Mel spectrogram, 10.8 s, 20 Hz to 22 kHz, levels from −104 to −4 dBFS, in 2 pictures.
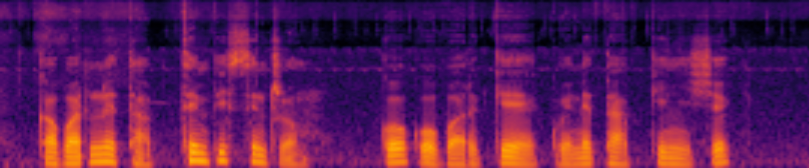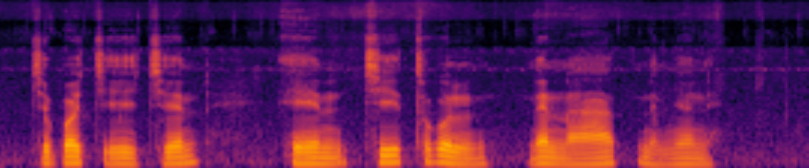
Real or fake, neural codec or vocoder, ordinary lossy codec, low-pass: real; none; none; none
